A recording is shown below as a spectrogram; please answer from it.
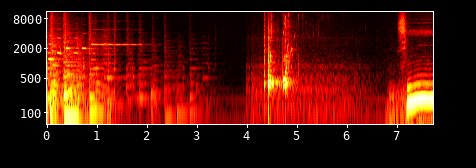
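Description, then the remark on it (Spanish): A single small stone is thrown into water with a sharp splash and a brief watery gurgle, clear, between stretches of ringing tones and quiet. “Ahí está la piedrita que se tira al agua y que hace unas ondas súper redonditas en la superficie.”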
